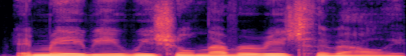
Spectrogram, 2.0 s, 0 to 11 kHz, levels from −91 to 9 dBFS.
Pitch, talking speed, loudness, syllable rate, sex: 220 Hz, 265 wpm, -13 LUFS, 5.9 syllables/s, female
